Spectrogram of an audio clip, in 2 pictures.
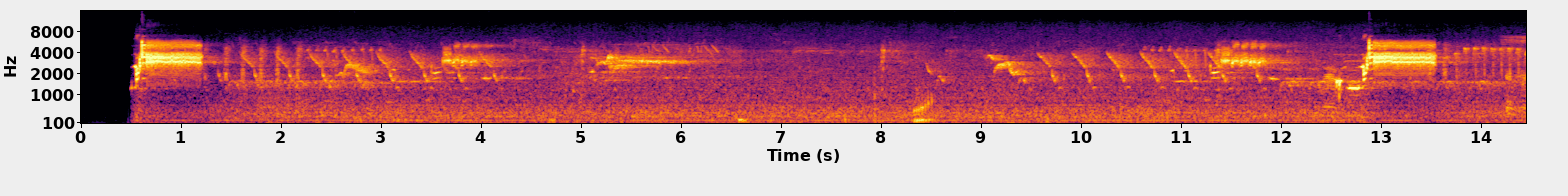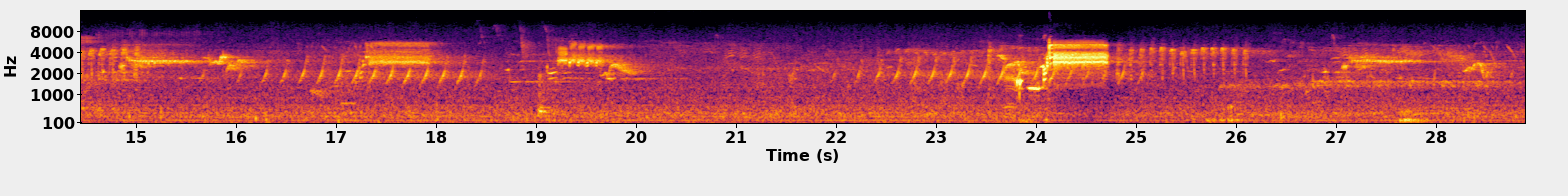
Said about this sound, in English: I'd forgotten how much their song, the soundtrack of my childhood, fills my heart. I don't have any advertisers, so instead I'm treating you to a minute of birdsong.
